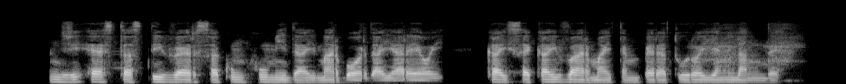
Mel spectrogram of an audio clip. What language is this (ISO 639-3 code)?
epo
